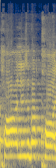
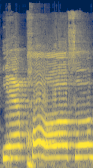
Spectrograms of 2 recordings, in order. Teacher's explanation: خا زبر خا، یہ پورا پر موٹا ہے، یہ خاف نہیں ہے، یہ خوف.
